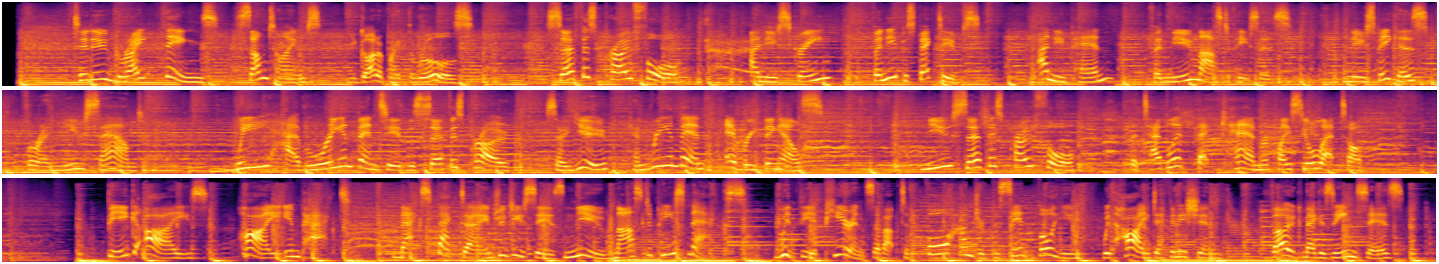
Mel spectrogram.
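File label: Australian English, Commercial; GoLocalise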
